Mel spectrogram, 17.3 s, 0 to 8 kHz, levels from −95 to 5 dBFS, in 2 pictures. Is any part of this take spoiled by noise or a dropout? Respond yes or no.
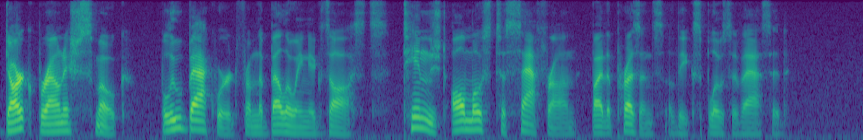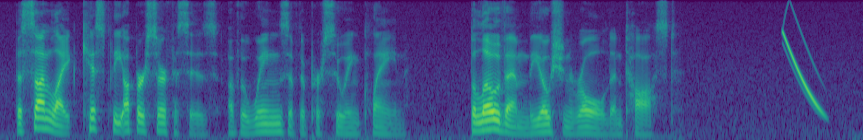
yes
